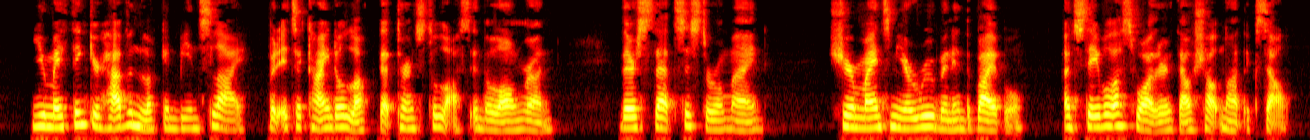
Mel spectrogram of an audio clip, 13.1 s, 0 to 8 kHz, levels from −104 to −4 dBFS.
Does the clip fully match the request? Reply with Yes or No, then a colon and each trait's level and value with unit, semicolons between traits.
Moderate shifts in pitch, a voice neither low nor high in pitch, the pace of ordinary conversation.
Yes: average, 3.4 semitones; medium, 180 Hz; average, 195 wpm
